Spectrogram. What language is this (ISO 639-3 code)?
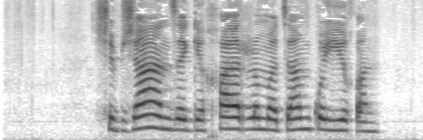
abk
